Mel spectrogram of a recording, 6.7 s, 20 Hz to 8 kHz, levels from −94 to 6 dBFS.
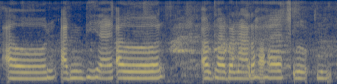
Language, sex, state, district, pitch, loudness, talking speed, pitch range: Hindi, female, Chhattisgarh, Kabirdham, 235 Hz, -22 LUFS, 90 wpm, 230-245 Hz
